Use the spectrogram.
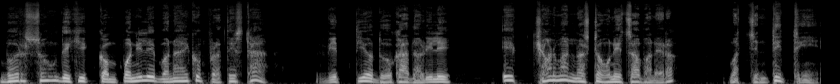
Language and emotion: Nepali, fearful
